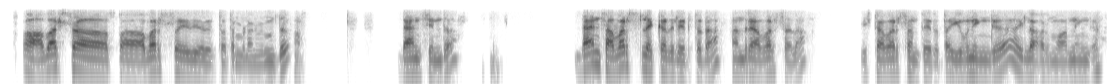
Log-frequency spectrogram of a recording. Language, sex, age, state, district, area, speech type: Kannada, male, 30-45, Karnataka, Davanagere, urban, conversation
